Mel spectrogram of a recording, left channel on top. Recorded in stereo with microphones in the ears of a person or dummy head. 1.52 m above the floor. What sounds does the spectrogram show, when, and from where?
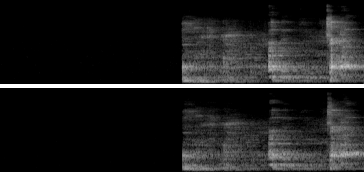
1.8 s a cough: 75° left (ahead or behind), 1.8 m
